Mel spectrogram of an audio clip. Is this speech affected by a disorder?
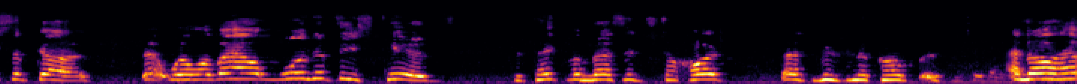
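Yes: cerebral palsy; from birth.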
